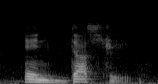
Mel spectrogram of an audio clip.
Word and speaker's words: industry: U， weak vowel Y， industry， again， main stress first syllable， I N syllable。D-U-S syllable T-R-Y main stress first syllable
